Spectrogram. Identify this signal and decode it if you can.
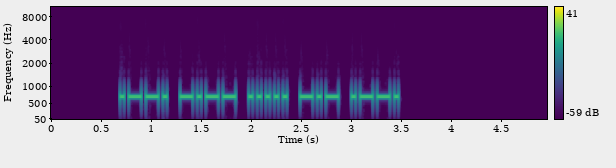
Morse code, heard as a keyed tone, about 28 wpm, 700 Hz. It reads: PY5KP
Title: DXCC-100 Call Signs - 5 Characters - 28wpm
